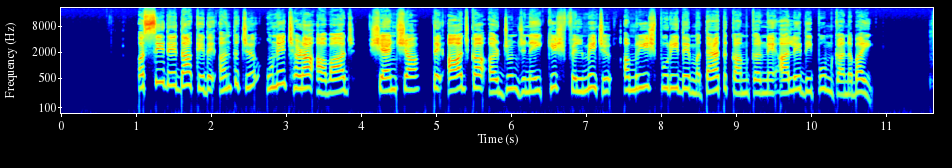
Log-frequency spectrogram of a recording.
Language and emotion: Dogri, neutral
